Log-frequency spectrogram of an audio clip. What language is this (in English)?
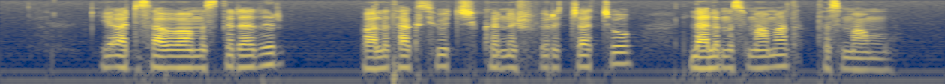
Amharic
